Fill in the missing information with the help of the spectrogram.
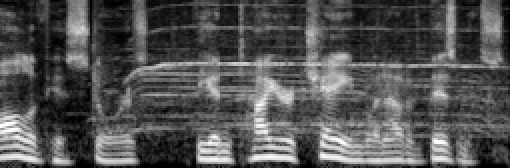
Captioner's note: crowd cheers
